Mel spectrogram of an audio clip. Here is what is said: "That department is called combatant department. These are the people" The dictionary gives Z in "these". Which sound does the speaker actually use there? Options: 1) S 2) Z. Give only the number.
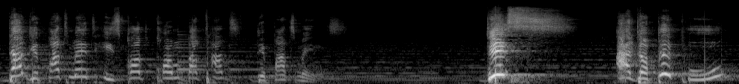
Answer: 1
